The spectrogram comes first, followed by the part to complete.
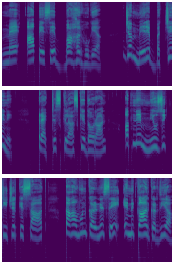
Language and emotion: Urdu, angry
